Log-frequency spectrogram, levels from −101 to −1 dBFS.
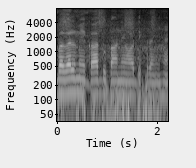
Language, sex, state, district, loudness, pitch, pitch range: Hindi, male, Chhattisgarh, Raigarh, -41 LUFS, 120 Hz, 115-130 Hz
